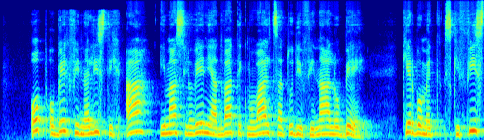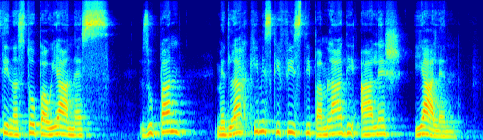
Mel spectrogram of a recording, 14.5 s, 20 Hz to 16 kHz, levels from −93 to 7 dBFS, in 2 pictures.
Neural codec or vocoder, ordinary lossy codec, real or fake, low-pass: none; Opus, 24 kbps; real; 14.4 kHz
